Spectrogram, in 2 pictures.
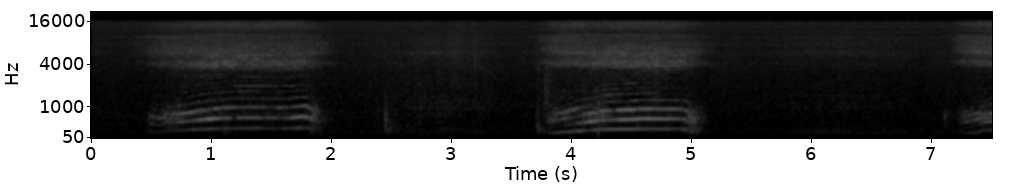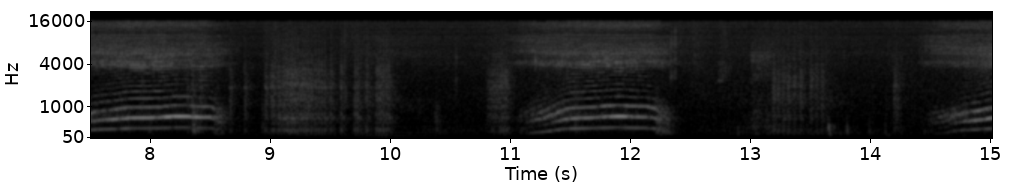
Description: weird but funny snoring after a Pink Party !!!!!!!!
